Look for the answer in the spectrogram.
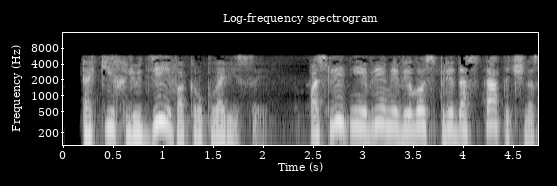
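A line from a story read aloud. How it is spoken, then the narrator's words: Angry, then heavy sigh. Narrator (Russian): сказал Груздев зло, помолчал, тяжело вздохнул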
